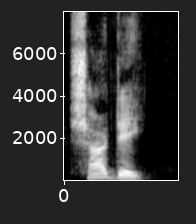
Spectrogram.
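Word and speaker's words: Sade: la pronunciación Shade por si había confusiones con un cierto marqués de, origen francés.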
